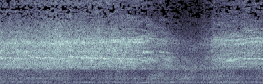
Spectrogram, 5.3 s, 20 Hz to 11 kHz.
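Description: N700S Shinkansen train pulling out of the station, its cars running close past with a steady rushing noise.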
